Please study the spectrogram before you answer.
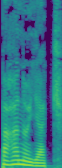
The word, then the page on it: paranoïaque: francais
